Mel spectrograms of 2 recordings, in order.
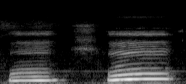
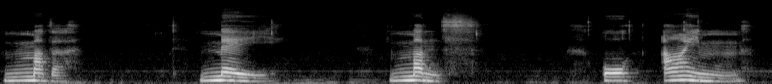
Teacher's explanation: my voice box vibrates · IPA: /m/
